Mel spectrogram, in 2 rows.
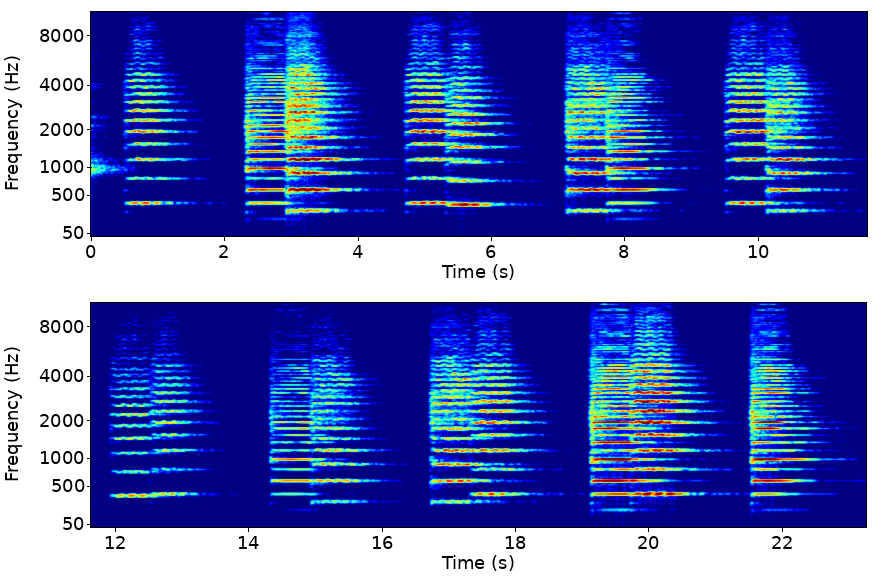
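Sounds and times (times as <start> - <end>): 
violin duet exam speed: 0.5 - 1.6, 2.3 - 6.4, 7.1 - 8.7, 9.5 - 11.2, 11.9 - 13.3, 14.3 - 16.0, 16.7 - 18.4, 19.1 - 22.6.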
